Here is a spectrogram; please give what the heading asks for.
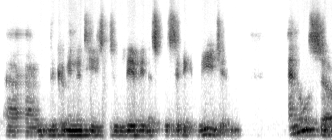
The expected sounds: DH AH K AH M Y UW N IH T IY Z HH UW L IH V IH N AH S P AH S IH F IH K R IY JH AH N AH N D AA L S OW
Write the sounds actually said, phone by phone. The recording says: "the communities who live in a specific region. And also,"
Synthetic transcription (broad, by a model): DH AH K AH M Y UW N IH T IY Z HH UW L IH V IH N AH S P AH S IH F IH K R IY JH AH N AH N AA L S OW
